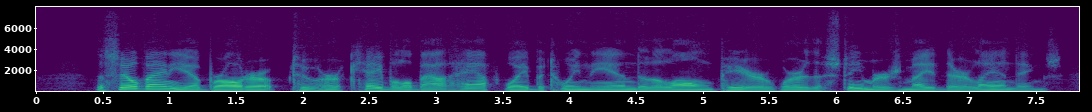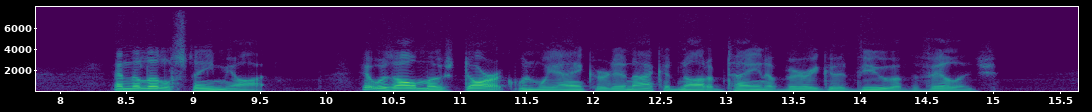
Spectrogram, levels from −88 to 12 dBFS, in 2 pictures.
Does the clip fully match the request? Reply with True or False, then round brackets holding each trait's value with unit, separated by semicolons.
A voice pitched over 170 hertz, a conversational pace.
False (110 Hz; 180 wpm)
